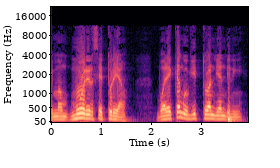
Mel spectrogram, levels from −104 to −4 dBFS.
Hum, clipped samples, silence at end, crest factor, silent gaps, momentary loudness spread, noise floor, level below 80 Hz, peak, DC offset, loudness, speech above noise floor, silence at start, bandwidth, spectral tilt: none; under 0.1%; 0.15 s; 12 dB; none; 8 LU; -59 dBFS; -44 dBFS; -6 dBFS; under 0.1%; -19 LUFS; 41 dB; 0 s; 11.5 kHz; -8.5 dB/octave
